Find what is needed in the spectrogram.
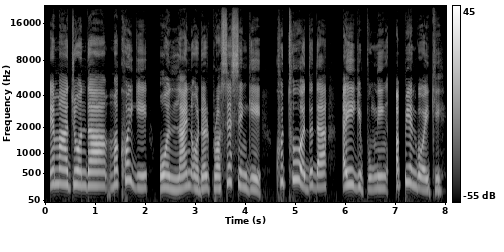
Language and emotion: Manipuri, surprised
